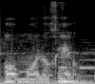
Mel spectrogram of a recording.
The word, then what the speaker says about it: homologeo: Aquí aparece nuevamente la idea de confesión, pero la palabra que se traduce como confesar se pronuncia homologeo, que significa reconocer, admitir, decir lo mismo que Dios dice acerca del pecado.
